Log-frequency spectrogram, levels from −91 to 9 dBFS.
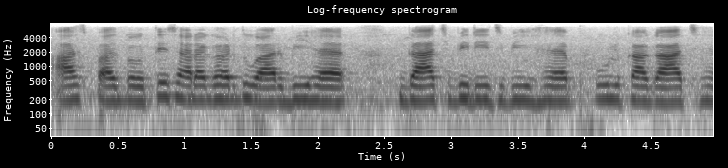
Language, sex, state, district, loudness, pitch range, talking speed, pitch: Hindi, female, Jharkhand, Deoghar, -17 LUFS, 185-200 Hz, 195 wpm, 195 Hz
